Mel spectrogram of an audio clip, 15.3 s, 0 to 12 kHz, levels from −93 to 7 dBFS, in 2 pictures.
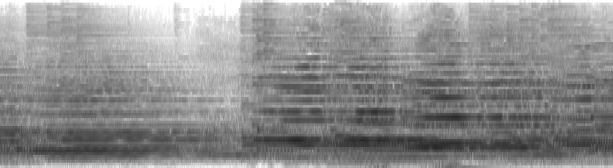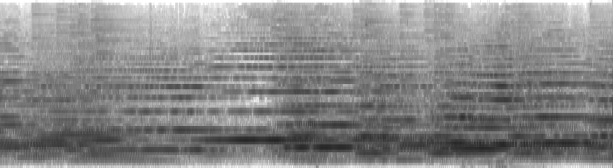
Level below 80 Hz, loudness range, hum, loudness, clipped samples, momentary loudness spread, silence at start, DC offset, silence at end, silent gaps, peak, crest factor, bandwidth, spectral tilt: -62 dBFS; 6 LU; none; -15 LUFS; under 0.1%; 10 LU; 0 s; under 0.1%; 0 s; none; 0 dBFS; 14 dB; 11.5 kHz; -2.5 dB/octave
